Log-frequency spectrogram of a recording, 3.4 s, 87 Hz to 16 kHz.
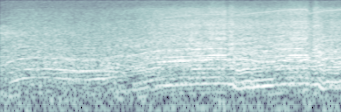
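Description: The engine of a Formula One car in the F1 2014 racing game at the Hungarian Grand Prix, a loud steady high-pitched whine climbing in pitch through the gears on a straight, with no talking over it.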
